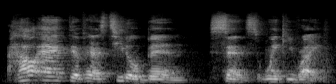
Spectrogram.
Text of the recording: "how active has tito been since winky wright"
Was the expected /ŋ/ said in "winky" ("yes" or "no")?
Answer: yes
